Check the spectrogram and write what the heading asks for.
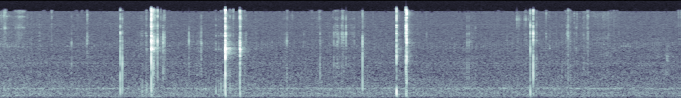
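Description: A handheld deburring tool scraping the edge of a laser-cut aluminum panel to take off leftover slag and burr, heard as a handful of short, separate scrapes and clicks, faint between strokes.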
